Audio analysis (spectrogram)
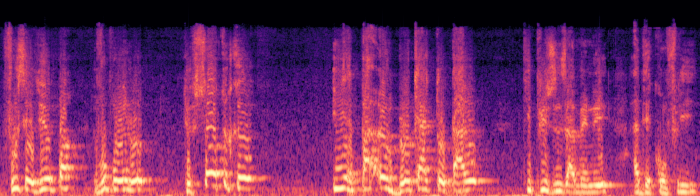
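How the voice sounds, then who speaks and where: A man's voice: sits high, moderate pace, darkish tone, slight background noise. A man from Benin, speaking as a political guest in a televised debate. He talks emphatically and declaratively, often stumbling and restarting his phrases. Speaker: political guest, resigned deputy. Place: TV studio.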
